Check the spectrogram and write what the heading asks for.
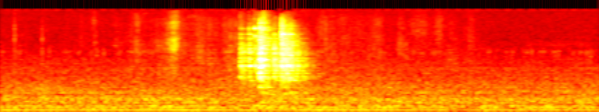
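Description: A brief clatter of small hard objects about two seconds in, lasting about half a second, as seashells are handled and knock together, with a few faint ticks around it.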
